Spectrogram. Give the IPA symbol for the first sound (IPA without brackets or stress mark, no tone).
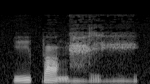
i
